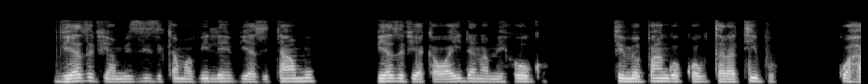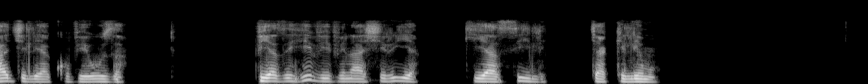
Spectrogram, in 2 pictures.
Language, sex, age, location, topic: Swahili, male, 25-35, Nakuru, finance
